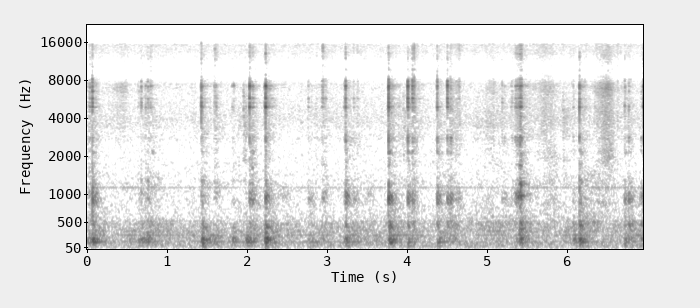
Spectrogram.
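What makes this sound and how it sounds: Fingertips and nails tap the sides of a hollow glass mosaic votive candle holder with a lit candle inside. Quiet, irregular taps sound as short, bright clicks over a soft low thump, each dying away almost at once with no lasting ring.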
